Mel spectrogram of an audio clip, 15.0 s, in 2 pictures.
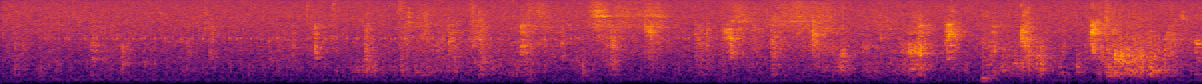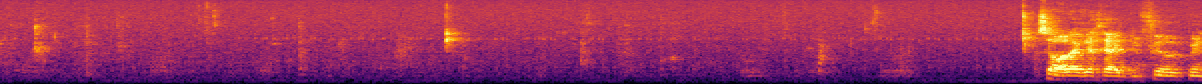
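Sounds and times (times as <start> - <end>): crunchy chewing: 0.5 - 14.0
wet mouth noises: 2.8 - 14.0.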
